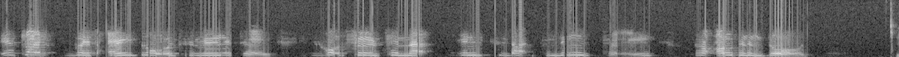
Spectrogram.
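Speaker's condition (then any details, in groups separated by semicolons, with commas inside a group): Cerebral palsy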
